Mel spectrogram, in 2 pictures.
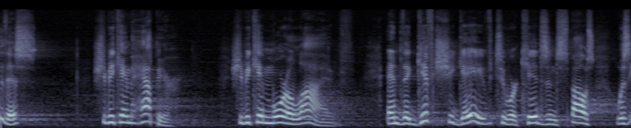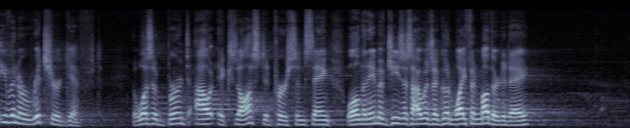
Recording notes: preached this homily on October 29, 2023 at St Basil the Great Catholic Church in Brecksville, OH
